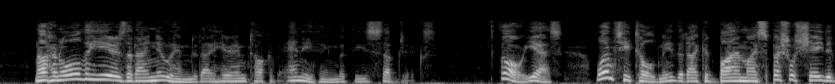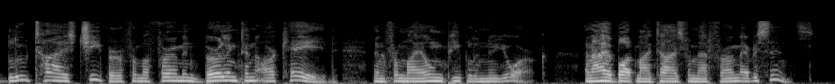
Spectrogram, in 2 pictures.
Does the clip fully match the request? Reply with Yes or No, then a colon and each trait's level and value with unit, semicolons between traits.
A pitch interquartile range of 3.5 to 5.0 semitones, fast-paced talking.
Yes: average, 4.2 semitones; fast, 220 wpm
